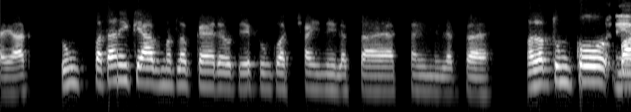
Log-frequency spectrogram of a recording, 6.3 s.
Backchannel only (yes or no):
yes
